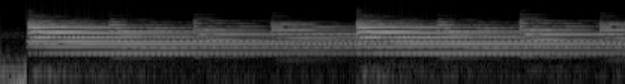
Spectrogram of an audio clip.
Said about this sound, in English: For many churches, the bells calling the faithful to services or weddings or funerals is just a recording.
